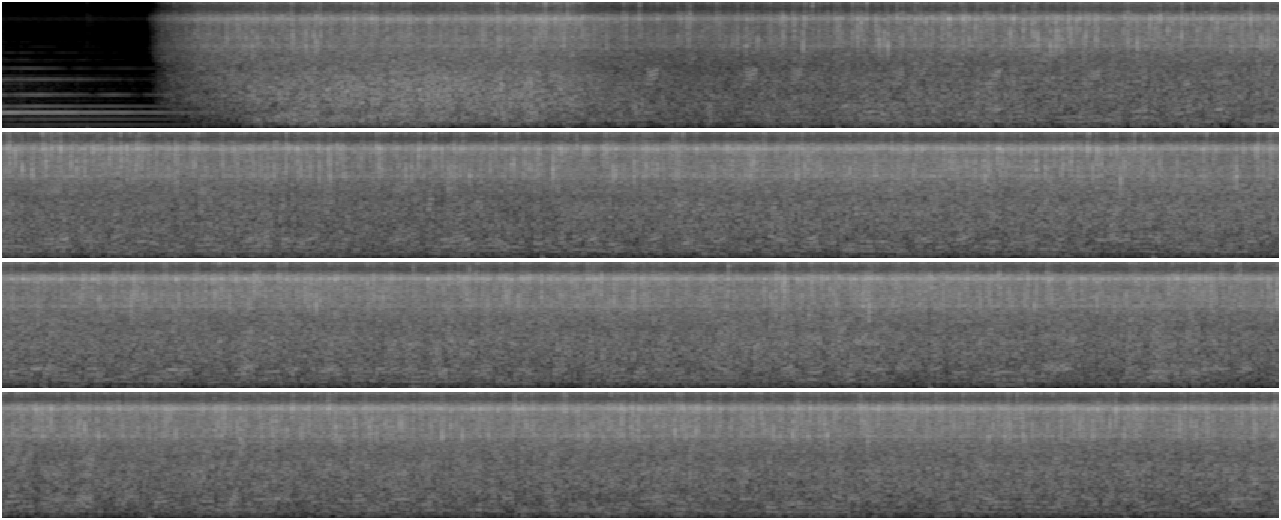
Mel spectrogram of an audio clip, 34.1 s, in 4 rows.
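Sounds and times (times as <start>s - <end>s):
short musical tone: 0.0s - 1.7s
rain pattering: 1.1s - 34.0s.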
